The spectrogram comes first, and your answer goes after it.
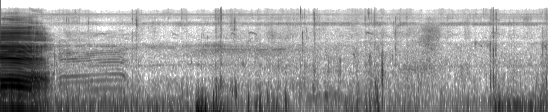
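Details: ['One loud, deep moo opens, trailing into a fainter, sliding tone, followed by quiet background with occasional thumps.']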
